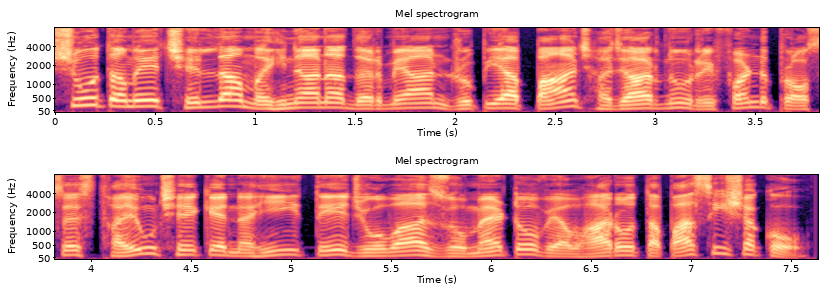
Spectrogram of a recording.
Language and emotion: Gujarati, neutral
